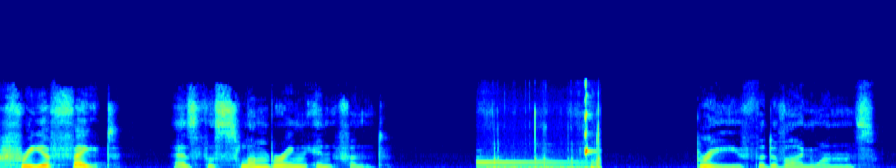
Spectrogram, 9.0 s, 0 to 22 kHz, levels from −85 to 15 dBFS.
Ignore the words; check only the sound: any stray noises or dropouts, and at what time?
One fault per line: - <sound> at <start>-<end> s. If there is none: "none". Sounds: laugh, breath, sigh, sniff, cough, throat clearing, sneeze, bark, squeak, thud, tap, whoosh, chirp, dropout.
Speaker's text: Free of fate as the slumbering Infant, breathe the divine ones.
- squeak at 4.8-6.0 s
